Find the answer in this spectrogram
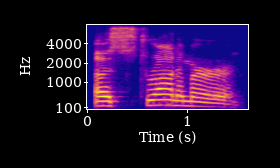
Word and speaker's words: astronomer: that's a tough one so it is going to be a wide a and Then followed by a short o that and this one's going to get the primary stress astronomer astronomer the astronomer schah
